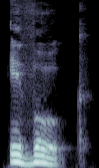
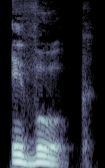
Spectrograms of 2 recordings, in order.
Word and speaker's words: Evoque: Its correct pronunciation is A Wok. A Wok. This word has two syllables. A Wok A Wok will become A Wok. A Wok and here you have to put stress on the second syllable.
